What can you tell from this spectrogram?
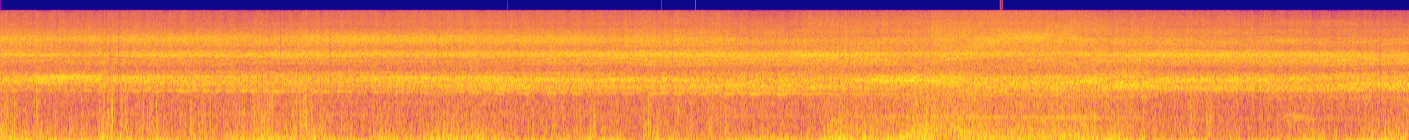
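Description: Zipline trolley pulleys running fast along the steel cable with a steady high whir, over wind buffeting the microphone.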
